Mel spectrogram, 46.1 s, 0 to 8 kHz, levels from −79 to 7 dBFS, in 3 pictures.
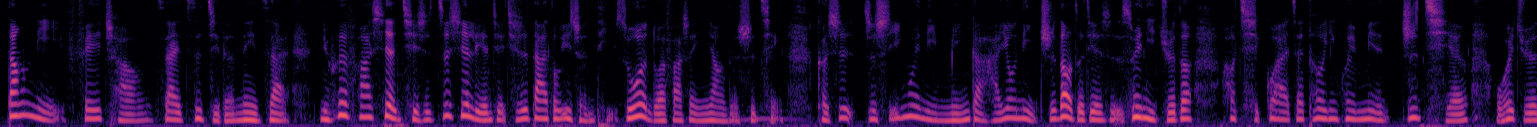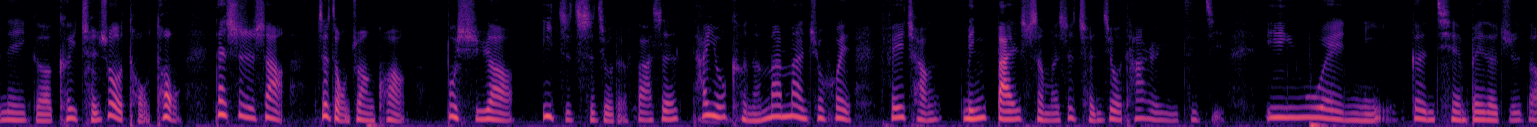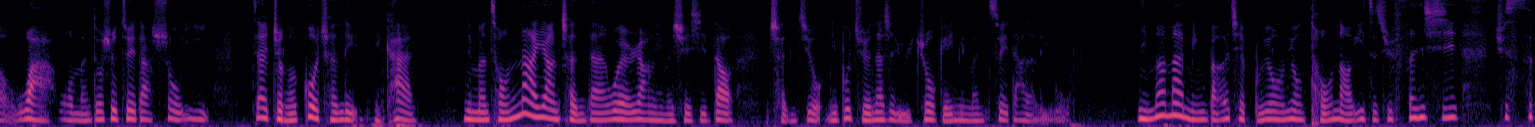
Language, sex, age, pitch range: Chinese, female, 40-59, 170-215 Hz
